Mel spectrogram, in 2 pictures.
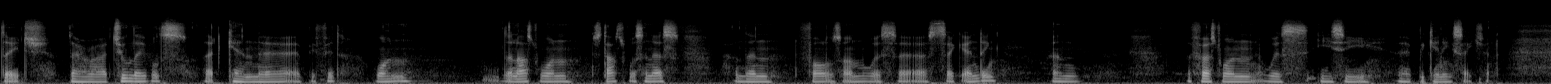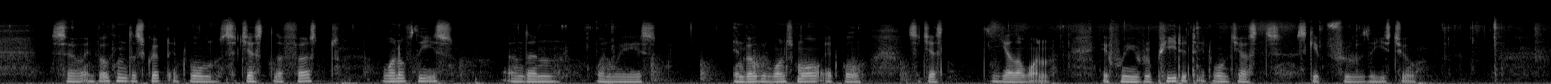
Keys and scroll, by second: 0.0-0.6 typing, 16.3 ctrl+m, 21.5 ctrl+m, 26.5 ctrl+m, 27.6 ctrl+m, 29.0 Home, 29.2 End, 30.1 }.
